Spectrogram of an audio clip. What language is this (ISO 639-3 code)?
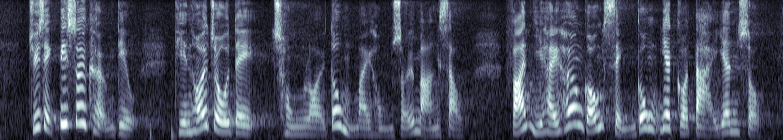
yue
